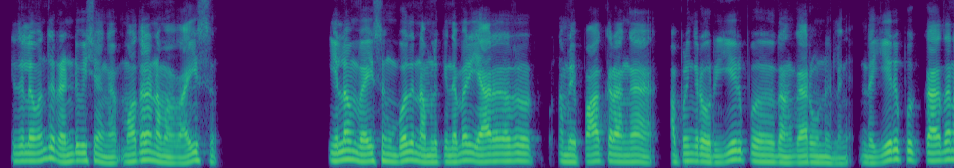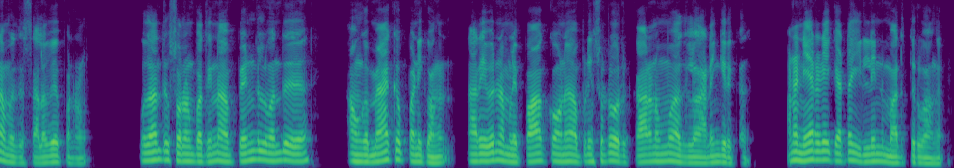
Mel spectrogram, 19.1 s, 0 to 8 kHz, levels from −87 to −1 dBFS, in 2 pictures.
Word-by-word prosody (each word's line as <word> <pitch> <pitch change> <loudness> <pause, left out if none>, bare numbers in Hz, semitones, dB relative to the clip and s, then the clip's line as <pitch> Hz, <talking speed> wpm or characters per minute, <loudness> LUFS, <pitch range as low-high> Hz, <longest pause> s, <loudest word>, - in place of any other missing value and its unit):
இதுல 135 +1 0
வந்து 180 +5 0
2 130 +4 0
விஷயங்க. 125 -7 -1 0.2
மொத 150 +5 +3
நம்ம 110 -3 +1
வயசு. 145 +6 -1 1.2
இளம் 160 -1 +3
வயசுங்கும் 130 -1 0
போது 145 +2 +4
நம்ளுக்கு 115 0 -1
இந்த 120 - +1
மாரி, 145 -1 +2
யார் 125 +1 +4
யாரோ 135 +1 +2 0.3
நம்மை 120 -2 0
பாக்கிறாங்க? 125 -2 +1 0.4
அப்டிங்குற 130 +2 -1
ஒரு 110 - -4
ஈர்ப்பு 155 -4 -1 0.2
தான். 105 -1 0
வேற 110 +1 +3
ஒண்ணும் 105 -2 -2
இல்லங்க. 95 +1 -8
இந்த 105 -2 -3
ஈர்ப்புக்காக 155 -3 +1
தான் 160 - +2
நம்ம 115 -5 0
இத 100 - -7
செலவே 105 +4 0
பண்றோம். 95 -2 -7 0.5
உதாரணத்துக்கு 150 +1 +2
சொல்லனும்னு 130 -1 +2
பாத்தீங்கன்னா, 125 +1 +2
பெண்கள் 150 +1 +1
வந்து, 145 0 +1 0.6
அவுங்க 125 -2 +2
மேக்கப் 155 +2 +1
பண்ணிக்குவாங்க. 110 -4 0 0.3
நிறைய 130 +1 +3
பேரு 145 0 +2
நம்ளைய 120 -4 0
பாக்கோணும், 130 -1 +2
அப்டின்னு 120 +1 -3
சொல்ட்டு 130 +1 +1
ஒரு 110 - -7
காரணமும் 125 +2 +1
அதில 105 -1 0
அடங்கி 110 +2 0
இருக்கு. 95 - -9 0.4
ஆனா 150 - +4
நேரடியா 155 0 +4
கேட்டா, 130 +3 +1
இல்லைன்னு 125 -2 0
மருத்துருவாங்க. 100 -3 -2
130 Hz, 175 wpm, -24 LUFS, 115-140 Hz, 1.2 s, போது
